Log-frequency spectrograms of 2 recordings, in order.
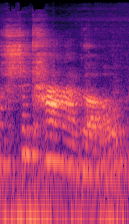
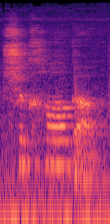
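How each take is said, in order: First: The middle vowel does not sound like 'aw'. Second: The middle vowel sounds like 'aw' in awesome. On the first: The speaker is not a native of the city. The speaker calls it wrong. "Not Chicago" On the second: The speaker is a native of the city. The speaker calls it right. "The soft C and the awesome A"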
